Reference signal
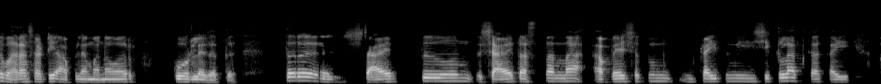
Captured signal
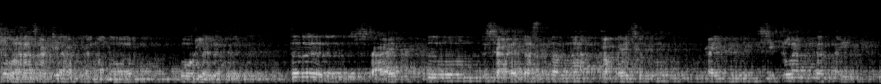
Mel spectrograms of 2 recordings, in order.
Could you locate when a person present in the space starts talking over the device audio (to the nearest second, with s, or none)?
none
